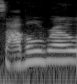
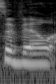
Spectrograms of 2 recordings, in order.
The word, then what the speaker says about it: Savile Row: So in 2006, they end up starting The Row, named after, I think it's pronounced Savile Row in London. – Yeah. – And it's a Savile.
